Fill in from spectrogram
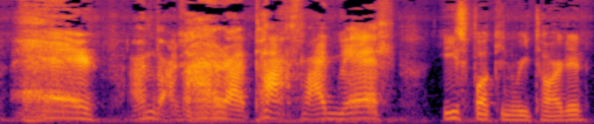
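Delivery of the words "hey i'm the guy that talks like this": slow mock voice of a jail guard; mocking imitation. Mocking a jail guard in a slow put-on voice. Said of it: "There's a man that talks like this".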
